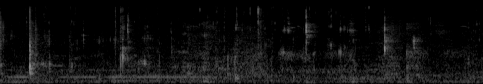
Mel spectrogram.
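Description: Close-up eating sounds of a corned beef egg roll being bitten and chewed, with several sharp crunches and wet mouth clicks spread through the chewing.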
